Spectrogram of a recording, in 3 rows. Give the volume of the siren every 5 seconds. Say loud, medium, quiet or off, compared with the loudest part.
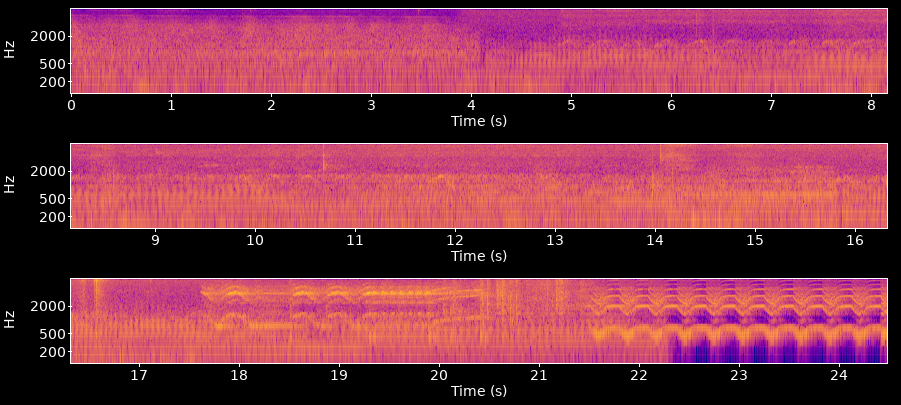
quiet, medium, medium, loud, loud.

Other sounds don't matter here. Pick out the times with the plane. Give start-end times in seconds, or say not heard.
0.0-22.3.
